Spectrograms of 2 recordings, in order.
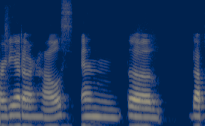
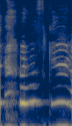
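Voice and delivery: very high, whimpering imitation of a scared boy; hammed-up tearful fright; mock crying kid; 5 dB louder than usual. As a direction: squeal it like a crying child, through laughter. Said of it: "he's crying".

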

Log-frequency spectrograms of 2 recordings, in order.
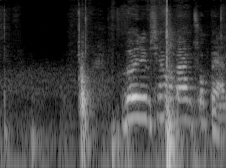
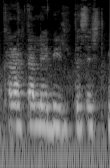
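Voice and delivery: ordinary talk, nothing marked

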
